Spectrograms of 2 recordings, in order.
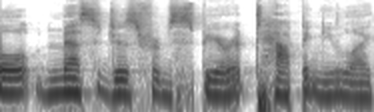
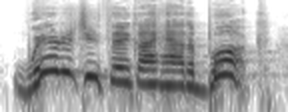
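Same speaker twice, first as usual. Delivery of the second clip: baffled retort; 7 semitones higher, 4 dB louder than usual. Retold or imitated. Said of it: "And I'm like".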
